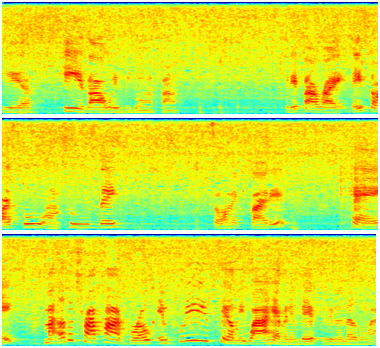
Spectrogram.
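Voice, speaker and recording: A playful woman chats with her viewers, calling them y'all as she cooks. She speaks into a phone on a small tripod in her home kitchen. The sizzle of frying grease comes through clearly around her voice. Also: mid-range voice, very animated, a little slow, background noise. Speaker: cooking show host. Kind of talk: casual livestream cooking chat. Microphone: phone on a tripod, close to arm's length.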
